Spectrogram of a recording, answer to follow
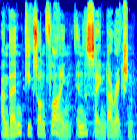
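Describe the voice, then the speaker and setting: A man's voice: medium pitch, lively intonation, moderate pace. A man giving a plain explanation as an expert in a documentary interview.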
